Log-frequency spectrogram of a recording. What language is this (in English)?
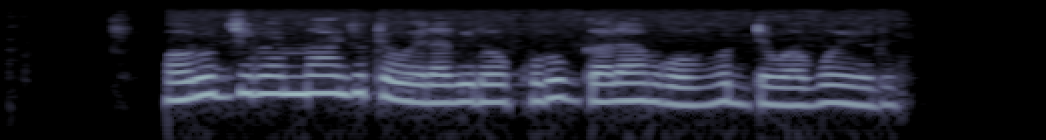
Ganda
